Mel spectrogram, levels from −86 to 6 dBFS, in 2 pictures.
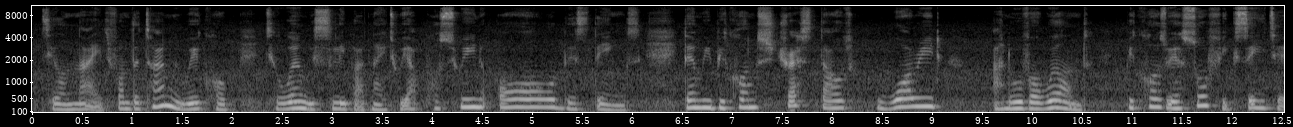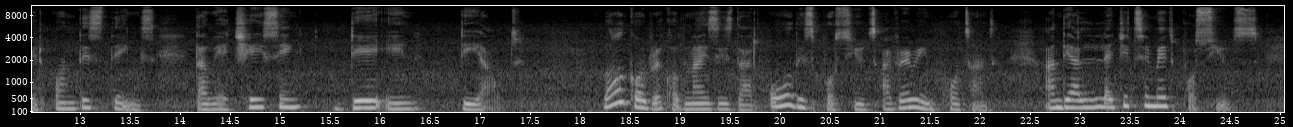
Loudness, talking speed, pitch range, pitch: -31 LUFS, 140 wpm, 175-235 Hz, 205 Hz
